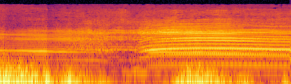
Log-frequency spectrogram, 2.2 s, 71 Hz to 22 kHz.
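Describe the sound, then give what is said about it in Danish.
Sheep bleating from a flock of ewes and lambs running down a hillside: two long, wavering bleats overlap, the second one stronger and higher, over a low rumbling background. “Hvor mange er der her? 41 får og 6 skimmer. Det er lam fra sidste år, der bliver til får”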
